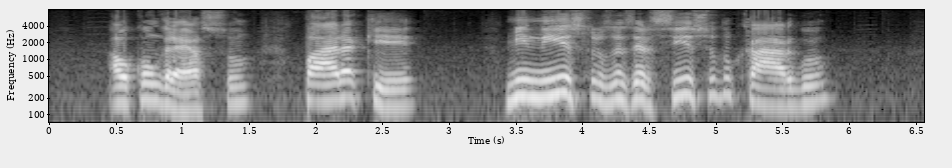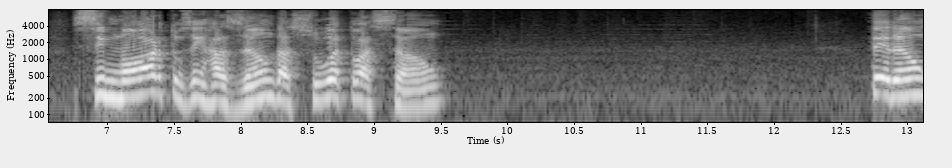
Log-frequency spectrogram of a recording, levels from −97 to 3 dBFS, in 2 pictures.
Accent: Brazilian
